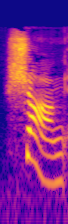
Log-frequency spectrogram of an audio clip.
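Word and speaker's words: 上: And this one's a bit tricky because the initial SH is pronounced like sh is in English. X is somewhere in the middle. So let's take shang and xia as an example.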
